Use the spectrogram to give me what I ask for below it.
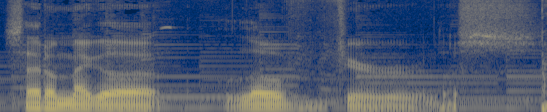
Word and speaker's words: cytomegalovirus: Cytomegalovirus.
